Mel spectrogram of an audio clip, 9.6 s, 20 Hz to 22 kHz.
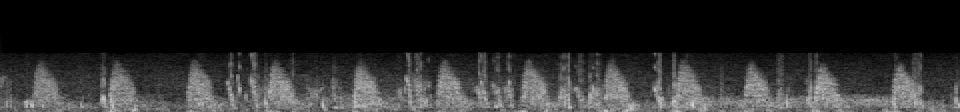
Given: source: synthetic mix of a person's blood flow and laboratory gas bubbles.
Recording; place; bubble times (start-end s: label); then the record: Doppler ultrasound of blood flow; subclavian vein
0.00-0.12 s: bubbles
0.22-0.51 s: bubbles
0.79-0.84 s: bubbles
0.98-1.30 s: bubbles
1.96-2.07 s: bubbles
2.24-2.73 s: bubbles
2.90-2.94 s: bubbles
3.03-3.69 s: bubbles
3.94-4.33 s: bubbles
4.71-5.15 s: bubbles
5.43-5.49 s: bubbles
5.55-6.17 s: bubbles
6.50-7.00 s: bubbles
7.74-7.91 s: bubbles
8.03-8.26 s: bubbles
8.91-8.99 s: bubbles
9.08-9.24 s: bubbles
9.47-9.61 s: bubbles
From the record:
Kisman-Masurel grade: 232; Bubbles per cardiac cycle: several, 3 to 8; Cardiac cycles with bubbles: 50 to 99%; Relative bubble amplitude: moderate (0.250 to 0.450); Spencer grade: 3 (all of the cardiac periods contain showers or single bubble signals, but not dominating or overriding the cardiac motion signals); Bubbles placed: anywhere in the cardiac cycle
